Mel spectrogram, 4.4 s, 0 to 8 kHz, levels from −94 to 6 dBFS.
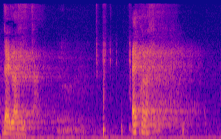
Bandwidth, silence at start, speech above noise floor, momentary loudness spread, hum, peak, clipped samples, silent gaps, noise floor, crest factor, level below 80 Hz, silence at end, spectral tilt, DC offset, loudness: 7.6 kHz; 0 s; 30 dB; 26 LU; none; -2 dBFS; under 0.1%; none; -52 dBFS; 26 dB; -50 dBFS; 0.55 s; -5.5 dB/octave; under 0.1%; -25 LUFS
